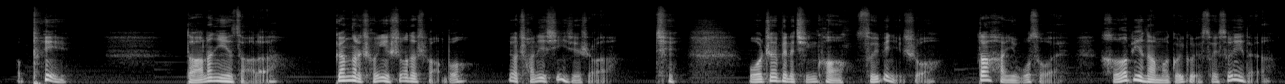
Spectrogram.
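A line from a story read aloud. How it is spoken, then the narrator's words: Sneering. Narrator (Chinese): 李炫冷笑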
